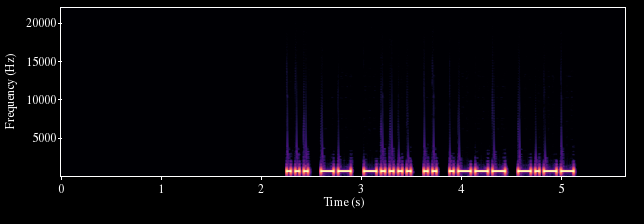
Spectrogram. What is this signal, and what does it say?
Morse code, heard as a keyed tone, about 28 wpm, 700 Hz. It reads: SM6IJY
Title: DXCC-100 Call Signs - 6 Characters - Repeated 2x - 28wpm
